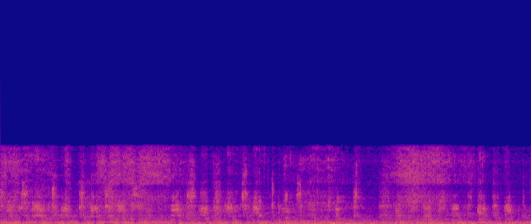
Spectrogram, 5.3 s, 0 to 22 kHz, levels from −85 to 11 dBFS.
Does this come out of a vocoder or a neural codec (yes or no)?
yes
